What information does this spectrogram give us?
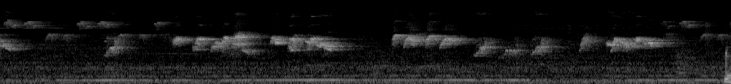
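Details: Red-whiskered bulbul in a combative, feather-flared fight song during trapping, recorded 17 October 2019: bright warbled phrases of short chirps repeated every second or so, with a steady low hum beneath and a sharp knock at the end.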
